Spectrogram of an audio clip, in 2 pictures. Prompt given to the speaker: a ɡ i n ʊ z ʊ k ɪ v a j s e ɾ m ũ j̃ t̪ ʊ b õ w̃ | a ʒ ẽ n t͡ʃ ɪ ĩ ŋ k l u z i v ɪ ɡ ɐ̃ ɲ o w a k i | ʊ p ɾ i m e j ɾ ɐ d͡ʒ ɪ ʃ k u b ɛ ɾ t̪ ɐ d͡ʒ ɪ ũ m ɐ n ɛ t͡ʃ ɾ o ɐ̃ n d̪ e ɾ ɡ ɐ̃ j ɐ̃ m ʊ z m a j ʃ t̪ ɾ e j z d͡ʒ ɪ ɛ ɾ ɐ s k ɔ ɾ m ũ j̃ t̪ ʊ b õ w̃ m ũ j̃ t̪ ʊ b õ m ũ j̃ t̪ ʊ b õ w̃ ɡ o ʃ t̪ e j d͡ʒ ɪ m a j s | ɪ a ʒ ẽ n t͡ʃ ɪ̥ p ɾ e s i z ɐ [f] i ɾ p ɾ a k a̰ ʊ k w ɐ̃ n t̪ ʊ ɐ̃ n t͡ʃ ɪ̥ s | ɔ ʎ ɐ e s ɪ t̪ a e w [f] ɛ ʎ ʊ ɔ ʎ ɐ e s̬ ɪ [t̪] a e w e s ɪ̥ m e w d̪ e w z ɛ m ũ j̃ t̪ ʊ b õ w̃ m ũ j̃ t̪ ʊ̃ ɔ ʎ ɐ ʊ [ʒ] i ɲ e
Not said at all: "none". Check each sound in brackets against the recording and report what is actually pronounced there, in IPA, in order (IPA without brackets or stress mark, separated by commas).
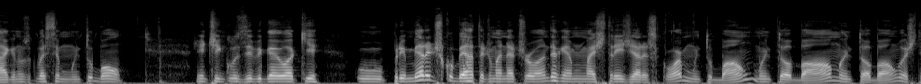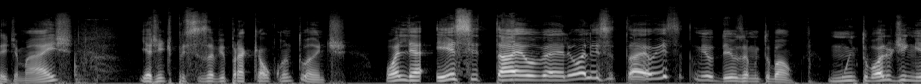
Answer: v, v, t̪, d͡ʒ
